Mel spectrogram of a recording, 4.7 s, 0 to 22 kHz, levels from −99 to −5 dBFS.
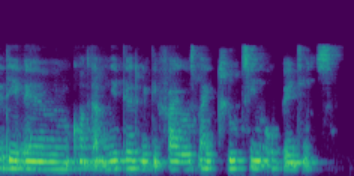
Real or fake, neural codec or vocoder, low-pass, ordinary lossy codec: fake; codec, 16 kHz, 6 kbps, DAC; none; none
